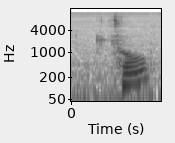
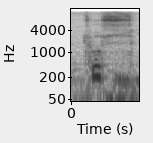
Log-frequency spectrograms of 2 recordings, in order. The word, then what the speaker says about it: tous: Deuxième remarque, si on voit la phrase C, le mot tous les enfants. Donc, le S final ne se prononce pas. Phrase F, tous sont partis, le même mot qui se prononce différemment, ça veut dire que le S final se prononce.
